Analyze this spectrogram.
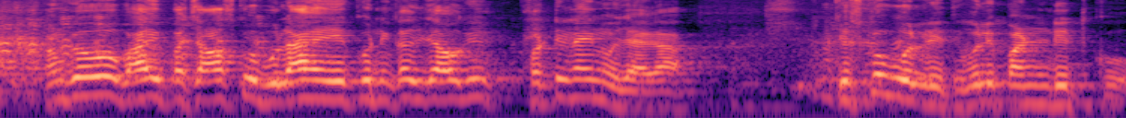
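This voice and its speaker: Noticeable background noise behind a man's high-pitched voice, with ordinary pitch variation and a moderate pace. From Bihar, India. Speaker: stand-up comedian. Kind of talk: stand-up comedy set. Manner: casual, conversational.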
